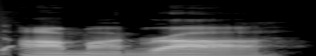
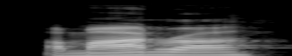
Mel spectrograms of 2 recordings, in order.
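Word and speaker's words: Amon-Ra: People are telling me it's Amon Ra. I keep calling him Amon Ra. I guess I'm putting the wrong emphasis on the wrong syllable. But Amon Ra, I'm saying it my way.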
